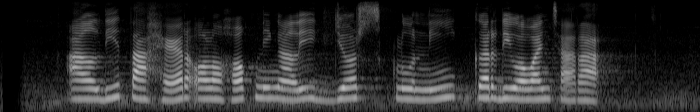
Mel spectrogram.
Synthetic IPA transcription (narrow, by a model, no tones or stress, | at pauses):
ʔaldit̪ahɛrɔlɔhɔk̚niŋalid͡ʒɔrsklunikɨrdiwawaɲt͡ʃa̰ɾa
